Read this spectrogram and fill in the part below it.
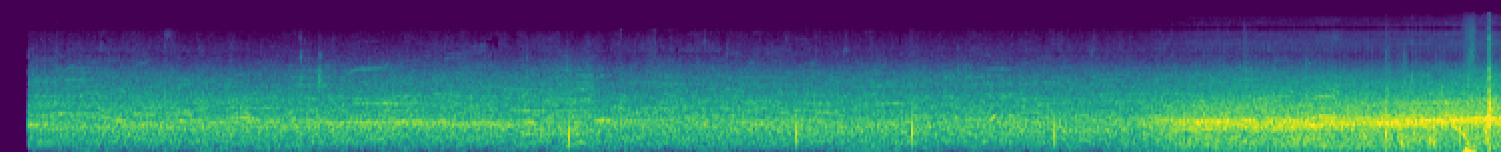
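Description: A large crowd murmurs steadily in a stadium, growing louder toward the end.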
